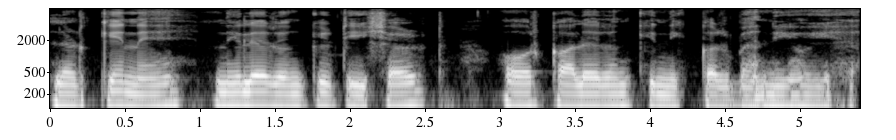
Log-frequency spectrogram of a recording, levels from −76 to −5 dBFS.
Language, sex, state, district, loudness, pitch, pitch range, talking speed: Hindi, male, Punjab, Fazilka, -16 LUFS, 100 Hz, 95-110 Hz, 165 wpm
